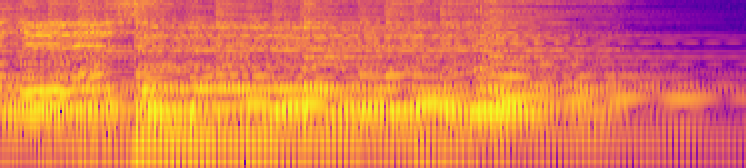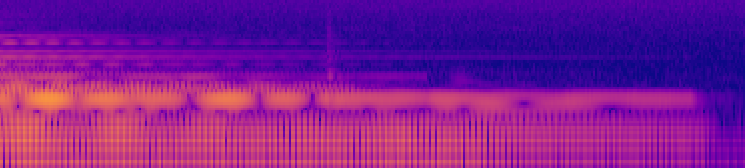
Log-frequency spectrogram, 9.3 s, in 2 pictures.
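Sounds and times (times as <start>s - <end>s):
worship guitar: 0.0s - 9.1s.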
